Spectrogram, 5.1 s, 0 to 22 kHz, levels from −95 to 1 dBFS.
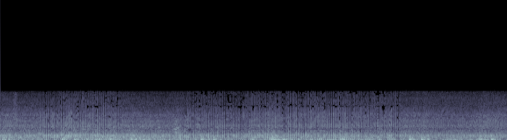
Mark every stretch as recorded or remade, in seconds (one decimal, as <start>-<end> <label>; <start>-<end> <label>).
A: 0.0-0.4 recorded; 0.4-1.2 remade; 1.2-1.8 recorded; 1.8-4.0 remade; 4.0-5.1 recorded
